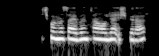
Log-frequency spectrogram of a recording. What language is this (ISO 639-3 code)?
uzb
